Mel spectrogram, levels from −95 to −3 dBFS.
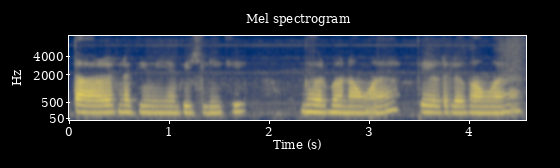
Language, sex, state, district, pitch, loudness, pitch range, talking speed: Hindi, female, Bihar, West Champaran, 190 Hz, -21 LUFS, 185-200 Hz, 185 wpm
